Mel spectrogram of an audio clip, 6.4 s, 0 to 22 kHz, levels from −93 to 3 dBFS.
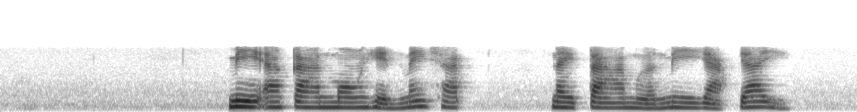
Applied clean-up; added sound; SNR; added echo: none; none; none; none.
